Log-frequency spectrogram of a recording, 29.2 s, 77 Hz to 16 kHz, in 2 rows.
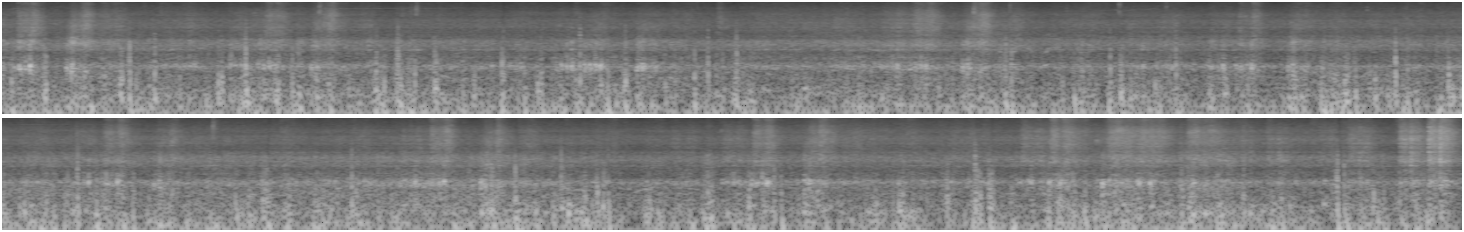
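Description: Passenger coach of a Class 13 diesel train running at speed: a steady rumble of wheels on rail with the odd clickety-clack of rail joints. It is heard from inside the car with the windows open.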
